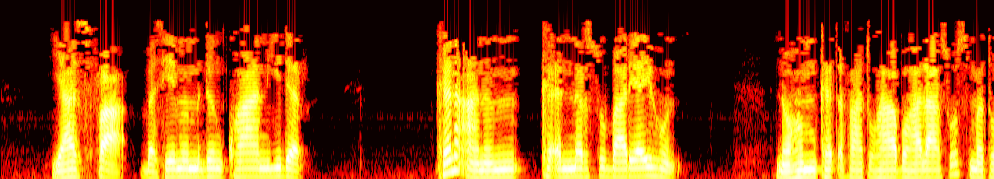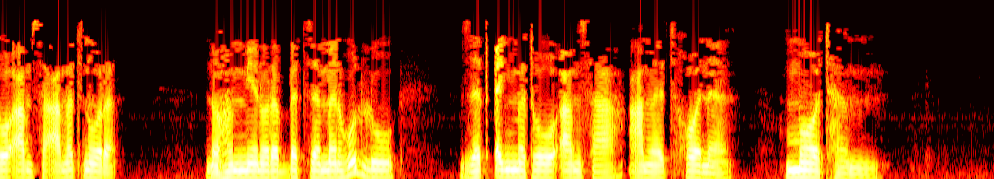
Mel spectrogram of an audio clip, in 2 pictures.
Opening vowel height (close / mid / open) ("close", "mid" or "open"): open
